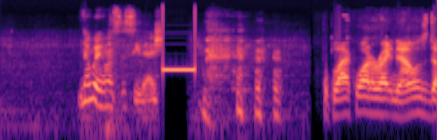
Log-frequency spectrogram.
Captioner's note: beep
